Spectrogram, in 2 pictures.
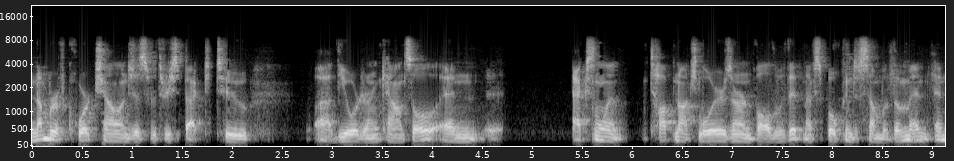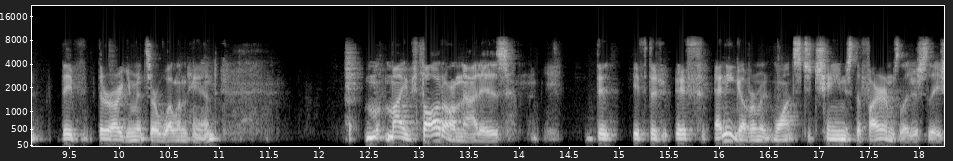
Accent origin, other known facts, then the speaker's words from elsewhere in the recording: London, Ontario, Canada; I grew up in London, Ontario. When I was 13, my father moved us outside of the city, north of the city, about 35 minutes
